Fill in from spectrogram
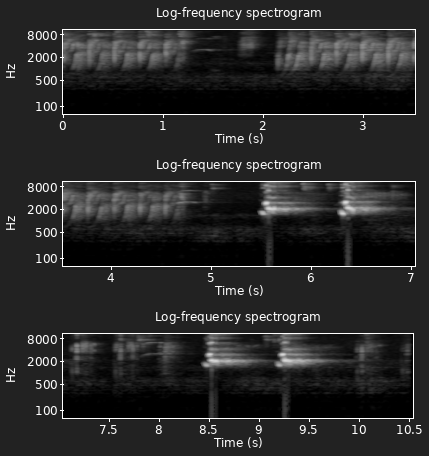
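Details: A male superb lyrebird sings a complex mimicking song to lure females to admire his plumes. A long run of rapid buzzy notes is followed by four loud, sharp, ringing calls spaced about a second apart.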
